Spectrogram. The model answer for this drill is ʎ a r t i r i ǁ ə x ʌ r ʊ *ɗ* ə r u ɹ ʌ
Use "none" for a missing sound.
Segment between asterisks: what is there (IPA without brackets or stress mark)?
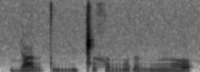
ɗ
